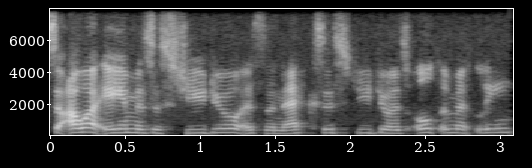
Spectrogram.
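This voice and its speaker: Here a woman speaks with a Geordie accent. Her intonation is monotone and flat. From northern England, Newcastle. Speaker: games industry producer. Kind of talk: conference talk. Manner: fast.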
